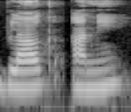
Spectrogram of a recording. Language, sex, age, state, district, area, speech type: Goan Konkani, female, 30-45, Goa, Murmgao, rural, spontaneous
